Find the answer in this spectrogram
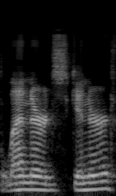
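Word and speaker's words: Lynyrd Skynyrd: Street by Rolling Stones pronounced Leonard Skinner by Leonard Skynyrd Bongo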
